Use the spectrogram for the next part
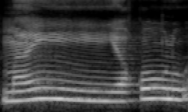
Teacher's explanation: ஒரு எழுத்தை இன்னொரு எழுத்தோட ஜாயின் பண்ணி குன்னா செஞ்சு ஓதணும். அதுதான் இதனுடைய சட்டம்.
